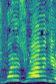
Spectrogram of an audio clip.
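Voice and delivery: high, loud demand; exasperated yell. Retold or imitated. Wife to babbling husband, exasperated yell.

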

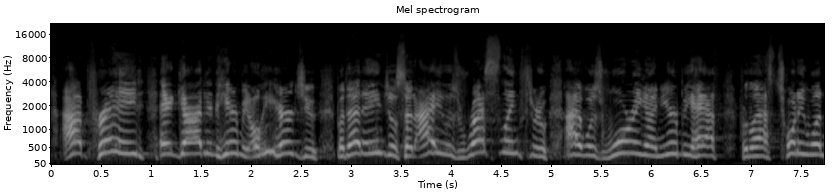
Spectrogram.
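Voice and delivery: loud, high, full-force pulpit delivery; impassioned preaching. Real, not acted. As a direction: preach it to the back row.

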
